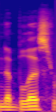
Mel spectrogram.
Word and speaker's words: Nablus: Nablus Road.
